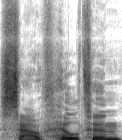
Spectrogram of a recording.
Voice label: announcements male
